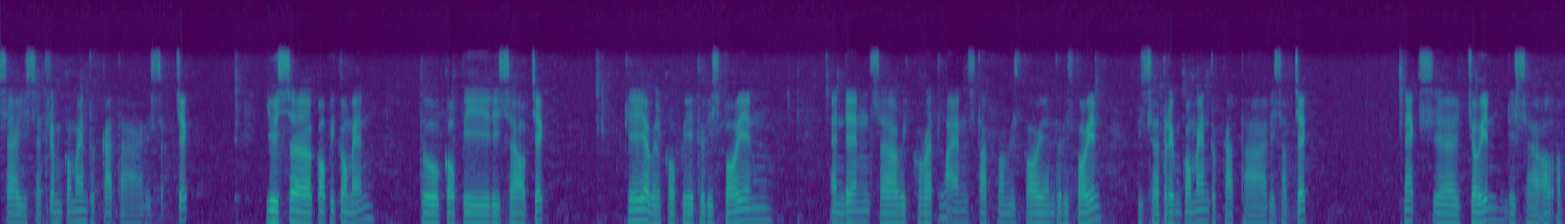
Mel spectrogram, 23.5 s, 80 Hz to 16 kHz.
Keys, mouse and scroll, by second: 0.4-0.8 typing, 1.6 click, 3.4 space, 4.1 middle click, 4.6-5.3 scroll up 1, 5.3 middle click, 5.7 c, 6.6 space, 6.9-7.2 scroll up 1, 7.4 click, 8.8 space, 9.1-9.7 scroll down 1, 9.7 click, 10.1 middle click, 11.4 click, 12.3 space, 12.8-13.9 scroll up 1, 13.9-14.3 typing, 15.2 click, 16.3-17.6 typing, 18.1 click, 20.9 space, 22.0 j, 22.6 space.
